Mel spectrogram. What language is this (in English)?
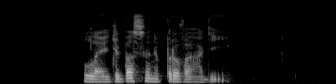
Czech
